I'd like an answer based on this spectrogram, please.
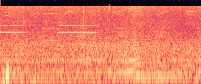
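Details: Busy bees at home give a low even hum, with one loud close pass right at the start and faint thin high tones overhead.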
